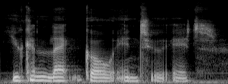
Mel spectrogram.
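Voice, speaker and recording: Slow, low-voiced woman guiding sleep hypnosis. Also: fairly even intonation. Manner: gentle, hushed, unhurried, with soft trailing phrase endings. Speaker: hypnosis guide and narrator. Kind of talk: guided sleep hypnosis, soothing scripted narration.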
